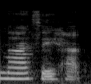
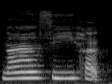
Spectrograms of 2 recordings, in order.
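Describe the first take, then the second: First: The second vowel is an e sound. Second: The second vowel is an i sound. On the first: The speaker calls it wrong. "bukan nasihat" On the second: The speaker calls it right. "seharusnya menggunakan I, bukan E"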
